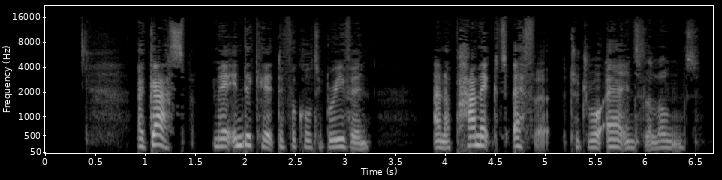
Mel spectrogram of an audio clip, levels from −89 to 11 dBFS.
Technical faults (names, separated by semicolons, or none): generation loss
